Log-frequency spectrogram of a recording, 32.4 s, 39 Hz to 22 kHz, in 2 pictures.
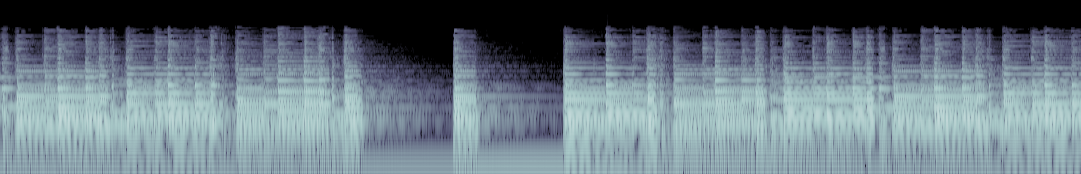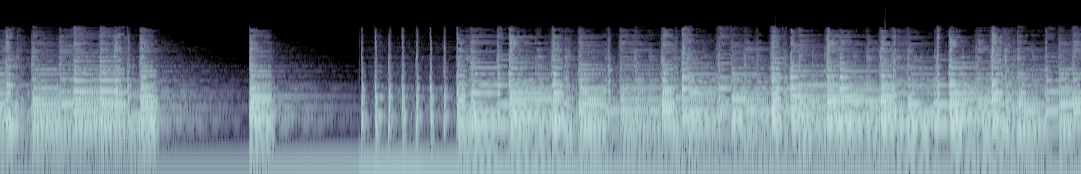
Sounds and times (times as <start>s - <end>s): Acoustic guitar: 0.0s - 32.4s.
